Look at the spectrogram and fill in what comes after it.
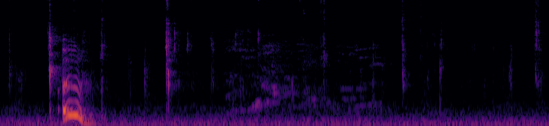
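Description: Close-up chewing and mouth clicks as meat is bitten and pulled from a chicken wing, with a short rising-then-falling vocal hum about half a second in.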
